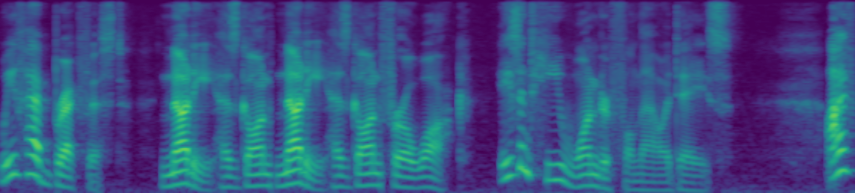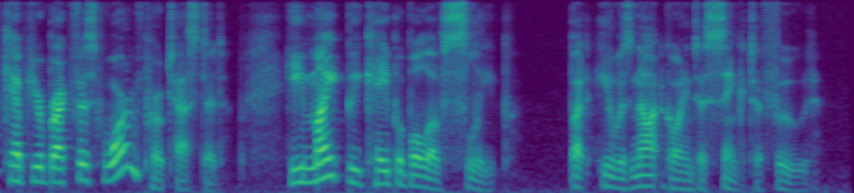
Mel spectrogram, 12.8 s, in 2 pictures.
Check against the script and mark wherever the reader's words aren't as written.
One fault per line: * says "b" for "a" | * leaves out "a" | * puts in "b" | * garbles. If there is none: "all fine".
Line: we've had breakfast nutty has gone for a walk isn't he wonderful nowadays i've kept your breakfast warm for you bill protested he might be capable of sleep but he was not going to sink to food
* puts in "nutty has gone"
* leaves out "for you bill"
